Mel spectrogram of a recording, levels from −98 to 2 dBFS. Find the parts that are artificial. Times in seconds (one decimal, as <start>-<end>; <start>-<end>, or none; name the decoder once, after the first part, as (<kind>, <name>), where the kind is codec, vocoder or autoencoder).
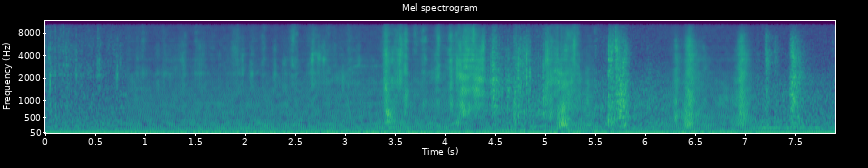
0.8-4.4 (vocoder, Vocos); 5.0-5.5; 6.2-7.1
